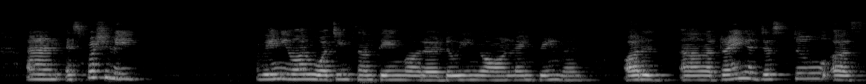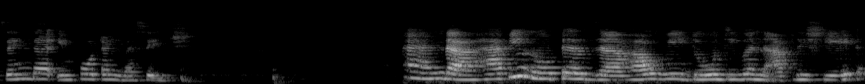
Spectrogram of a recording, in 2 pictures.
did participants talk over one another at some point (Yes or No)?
No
